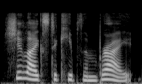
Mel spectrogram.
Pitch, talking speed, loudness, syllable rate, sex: 215 Hz, 255 wpm, -19 LUFS, 5.4 syllables/s, female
